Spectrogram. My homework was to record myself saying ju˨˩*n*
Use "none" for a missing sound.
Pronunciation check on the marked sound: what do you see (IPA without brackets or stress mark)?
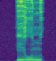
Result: n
